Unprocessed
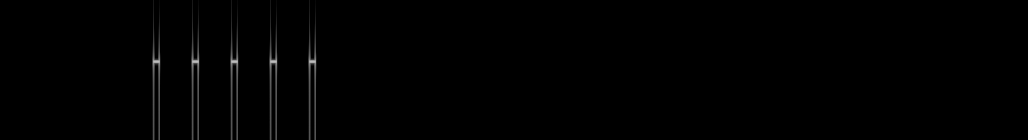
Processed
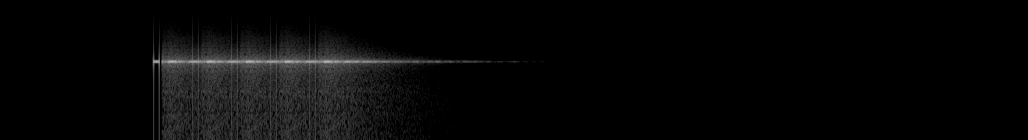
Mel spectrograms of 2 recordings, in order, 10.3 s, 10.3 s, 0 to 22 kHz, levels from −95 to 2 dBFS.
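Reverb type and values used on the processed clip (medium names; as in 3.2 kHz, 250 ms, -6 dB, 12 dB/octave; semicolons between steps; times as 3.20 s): plate-style reverb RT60 3.1 s, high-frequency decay 0.7×, pre-delay 80 ms, DRR -7.5 dB; trim -10.5 dB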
